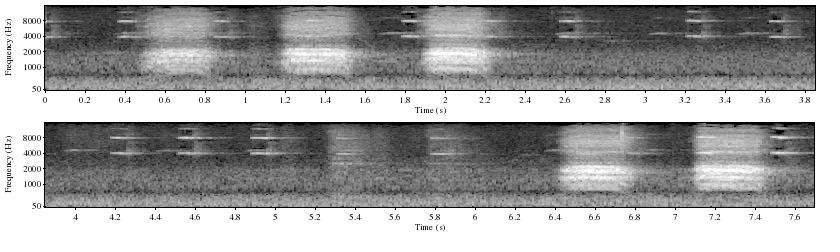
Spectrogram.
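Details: A house crow calls in a mango tree in a garden in Avadi, Chennai, Tamil Nadu, India, giving harsh, nasal caws: three in quick succession, a pause, then two more; faint high chirps from small birds carry on behind.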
